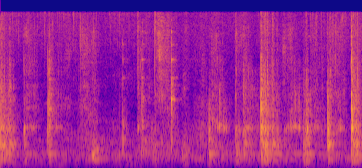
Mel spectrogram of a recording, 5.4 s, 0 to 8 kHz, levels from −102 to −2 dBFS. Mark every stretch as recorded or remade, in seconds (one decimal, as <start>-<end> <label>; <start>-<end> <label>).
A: 0.0-5.4 recorded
